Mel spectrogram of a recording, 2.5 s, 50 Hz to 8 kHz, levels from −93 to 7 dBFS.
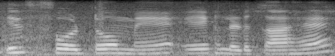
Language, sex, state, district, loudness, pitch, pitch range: Hindi, female, Haryana, Jhajjar, -15 LUFS, 215 Hz, 195-225 Hz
